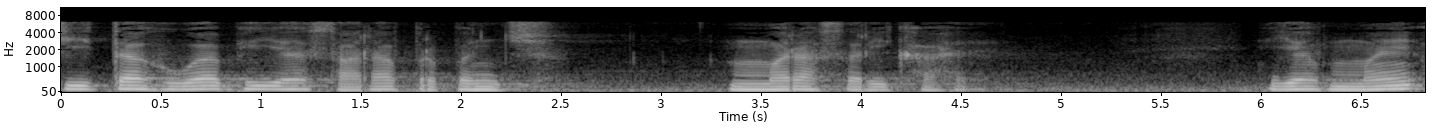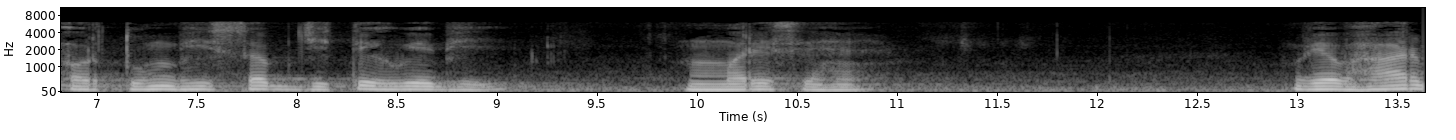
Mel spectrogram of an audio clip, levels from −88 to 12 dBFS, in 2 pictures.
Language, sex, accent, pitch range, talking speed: Hindi, male, native, 105-125 Hz, 95 wpm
